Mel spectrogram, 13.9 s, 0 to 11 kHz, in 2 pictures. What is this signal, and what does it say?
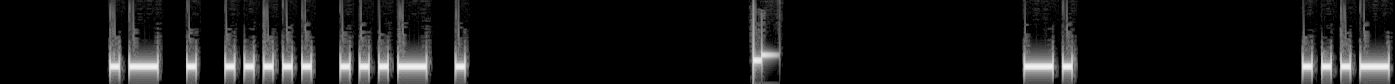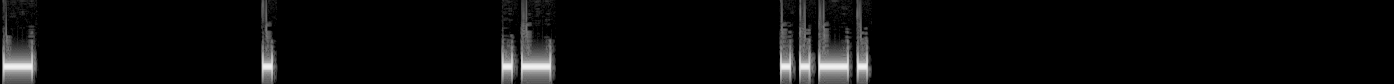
Morse code, heard as a keyed tone, about 25 wpm, spaced as for 11 wpm, 700 Hz. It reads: AE5VE N3EAF
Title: USA Call Signs - 5 Characters - 8x Character Spacing - 25wpm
